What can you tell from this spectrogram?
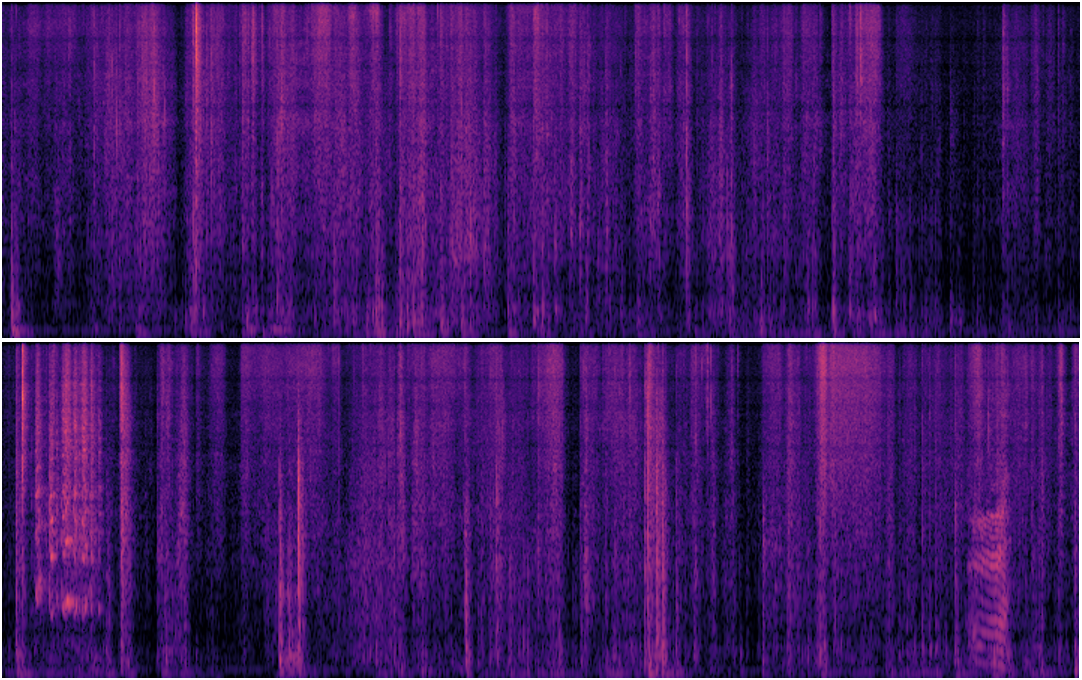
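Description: Cardboard box flaps and scrunched newspaper rustling and knocking as a box is closed, with packing tape pulled off a handheld tape gun in short screeches, one about halfway through and another near the end.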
